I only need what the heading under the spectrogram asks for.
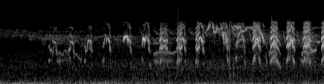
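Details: Northern goshawk near its nest in Tartu, Estonia, 2 June 2025, giving a fast, uneven chatter of harsh clipped notes, nearly three per second, building in loudness.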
